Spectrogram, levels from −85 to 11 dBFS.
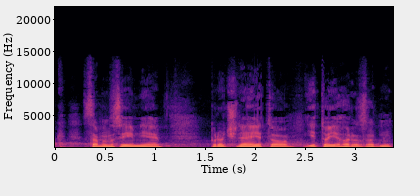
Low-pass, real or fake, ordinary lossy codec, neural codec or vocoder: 14.4 kHz; real; AAC, 48 kbps; none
